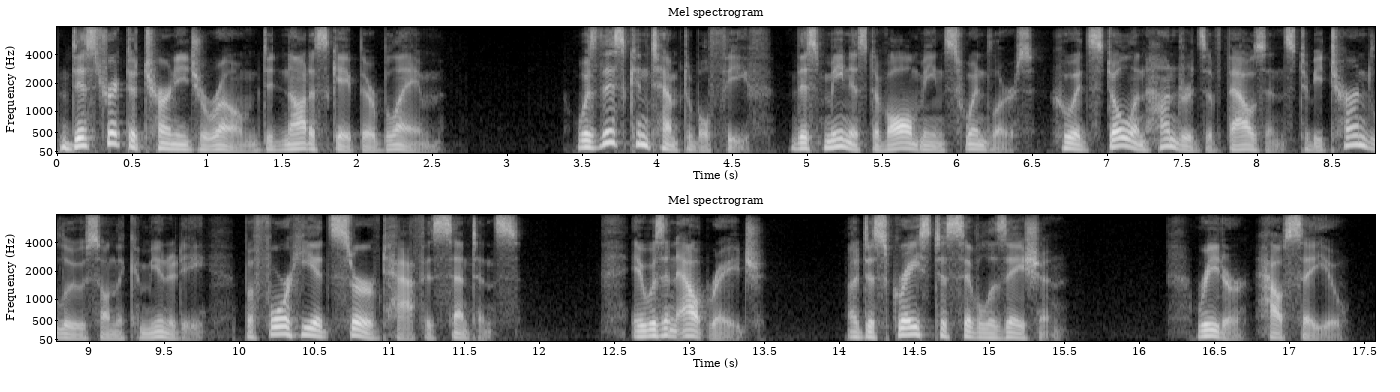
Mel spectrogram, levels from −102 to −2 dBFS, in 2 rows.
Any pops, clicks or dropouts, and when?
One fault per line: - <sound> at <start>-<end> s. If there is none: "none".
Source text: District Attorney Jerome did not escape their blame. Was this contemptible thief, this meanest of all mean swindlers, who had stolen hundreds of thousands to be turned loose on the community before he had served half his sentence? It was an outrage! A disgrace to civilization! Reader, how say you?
none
